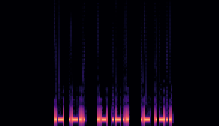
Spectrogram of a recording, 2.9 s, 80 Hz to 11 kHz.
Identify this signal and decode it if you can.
Morse code, heard as a keyed tone, about 50 wpm, 690 Hz. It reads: AL AL AL
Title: Multi-letter Phonemes Repeated 3x 50wpm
